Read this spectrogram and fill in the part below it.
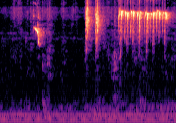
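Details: Caged sunbird mimicking crickets, chicks and other birds: a single sharp falling whistle, then a few buzzy notes, then a fast, very high, even trill, over a steady low electrical hum.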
